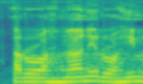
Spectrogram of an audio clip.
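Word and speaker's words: الرحمن الرحيم: রহমানির রহিম বলা যাবে না।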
